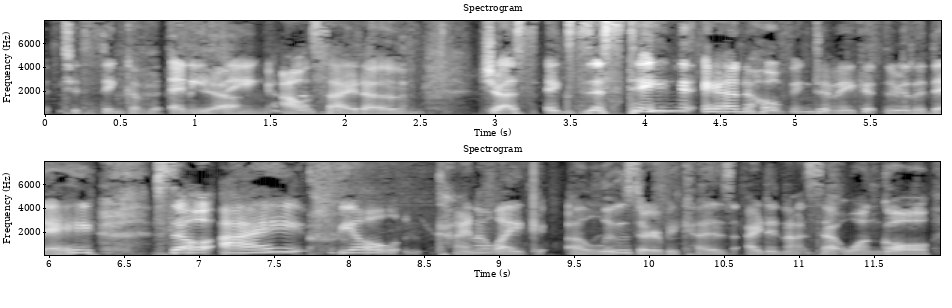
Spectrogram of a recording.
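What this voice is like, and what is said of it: Sick, flu-affected voice. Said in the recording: “I had the flu... You could probably hear it in my voice. I'm still fighting a little something.”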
